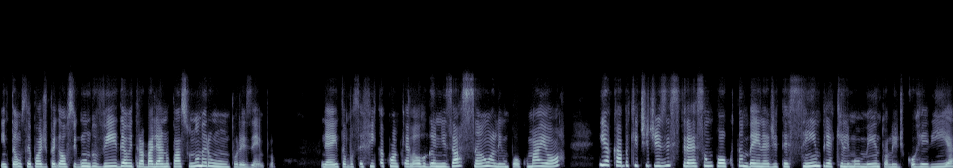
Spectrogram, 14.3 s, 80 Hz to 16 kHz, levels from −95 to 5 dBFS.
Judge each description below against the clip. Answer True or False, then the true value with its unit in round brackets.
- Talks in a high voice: True (270 Hz)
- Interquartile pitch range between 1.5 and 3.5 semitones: True (3.0 semitones)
